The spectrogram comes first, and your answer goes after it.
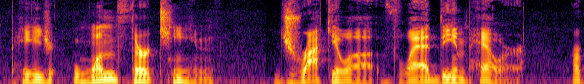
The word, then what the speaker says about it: Impaler: Dracula, Vlad the Impaler. Or Vlad the Impaler. For the proper emphasis on the right syllable.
